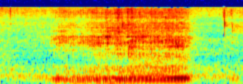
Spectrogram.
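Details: Boxer dog snoring in sleep: a single low, rumbling, vibrating breath.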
